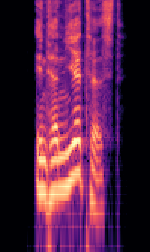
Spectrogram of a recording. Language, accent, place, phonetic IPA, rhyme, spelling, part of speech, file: German, Germany, Berlin, [ɪntɐˈniːɐ̯təst], -iːɐ̯təst, interniertest, verb, De-interniertest.ogg
- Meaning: inflection of internieren: 1. second-person singular preterite 2. second-person singular subjunctive II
